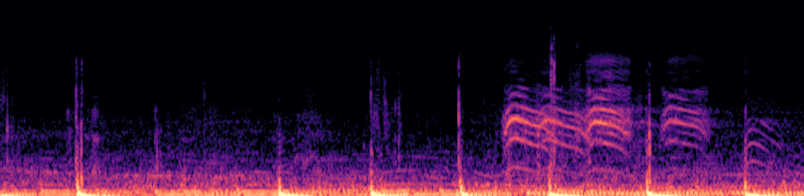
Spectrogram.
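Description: Heavy footsteps thud on a hard floor at a steady pace.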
